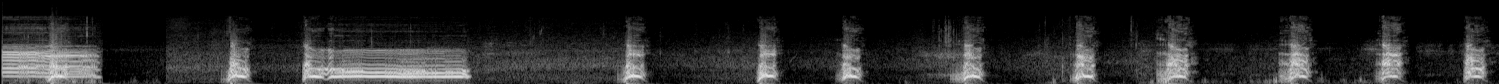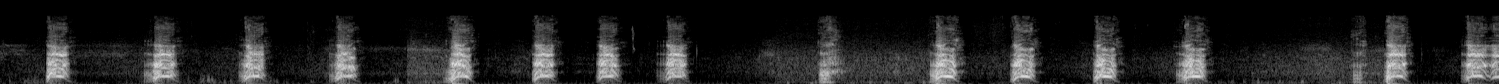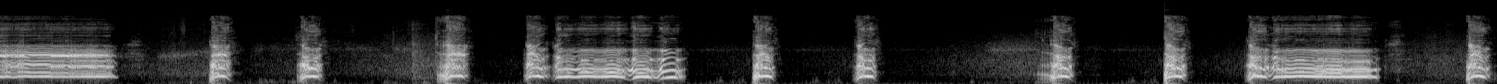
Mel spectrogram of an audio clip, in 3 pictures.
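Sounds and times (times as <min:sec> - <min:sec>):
puppy howling: 0:00.0 - 0:01.0
puppy barking: 0:02.2 - 0:03.3, 0:06.2 - 0:06.5, 0:07.6 - 0:07.8, 0:08.4 - 0:08.7, 0:09.6 - 0:09.9, 0:10.7 - 0:11.0, 0:11.6 - 0:12.0, 0:13.8 - 0:14.9, 0:15.5 - 0:15.8, 0:16.5 - 0:16.8, 0:18.3 - 0:18.6, 0:19.5 - 0:21.9, 0:24.3 - 0:26.2, 0:28.8 - 0:30.0, 0:32.1 - 0:32.4, 0:33.0 - 0:33.3, 0:34.4 - 0:36.8, 0:37.5 - 0:37.8, 0:38.5 - 0:38.8, 0:40.4 - 0:40.8, 0:41.6 - 0:42.8, 0:44.6 - 0:44.9.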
